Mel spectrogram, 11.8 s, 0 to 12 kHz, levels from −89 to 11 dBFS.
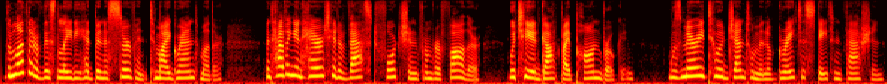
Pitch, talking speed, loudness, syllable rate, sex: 260 Hz, 195 wpm, -19 LUFS, 5.6 syllables/s, female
